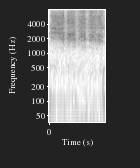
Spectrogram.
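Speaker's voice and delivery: whispered shh imitating a water sprayer; mock spraying noise; spray hiss imitation. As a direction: hiss like a spray bottle going off. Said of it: "So she's like".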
